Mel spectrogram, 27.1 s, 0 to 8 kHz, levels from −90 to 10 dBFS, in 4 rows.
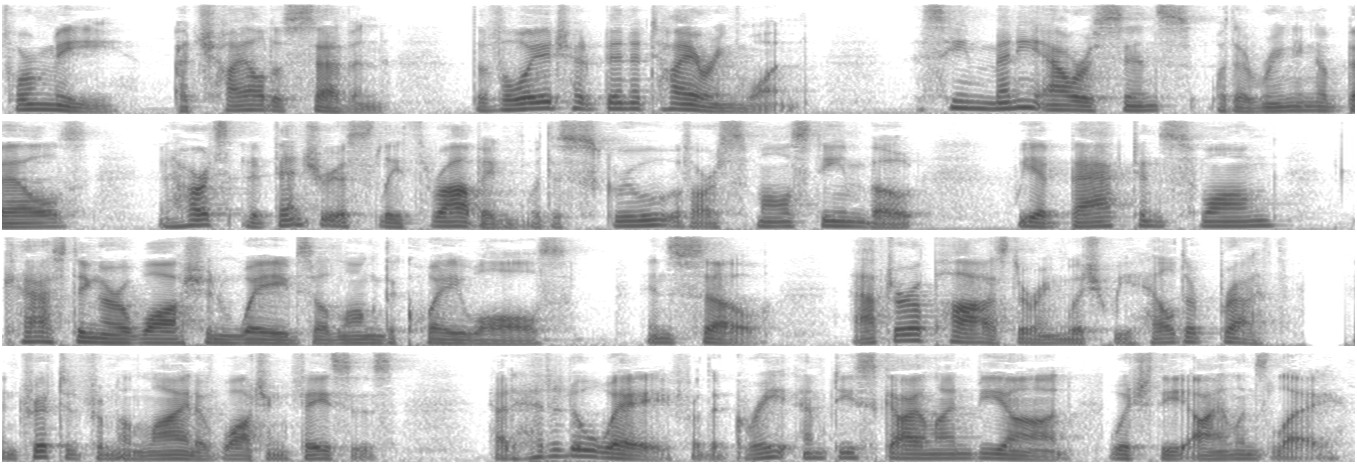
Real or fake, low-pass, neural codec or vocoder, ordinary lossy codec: real; 7.2 kHz; none; MP3, 48 kbps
